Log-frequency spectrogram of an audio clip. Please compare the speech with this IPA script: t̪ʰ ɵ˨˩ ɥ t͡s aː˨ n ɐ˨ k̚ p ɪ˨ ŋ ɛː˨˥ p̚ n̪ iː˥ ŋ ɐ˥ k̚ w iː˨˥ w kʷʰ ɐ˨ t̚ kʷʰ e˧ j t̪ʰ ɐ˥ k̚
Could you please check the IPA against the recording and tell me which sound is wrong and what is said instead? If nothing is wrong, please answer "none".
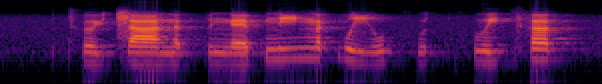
none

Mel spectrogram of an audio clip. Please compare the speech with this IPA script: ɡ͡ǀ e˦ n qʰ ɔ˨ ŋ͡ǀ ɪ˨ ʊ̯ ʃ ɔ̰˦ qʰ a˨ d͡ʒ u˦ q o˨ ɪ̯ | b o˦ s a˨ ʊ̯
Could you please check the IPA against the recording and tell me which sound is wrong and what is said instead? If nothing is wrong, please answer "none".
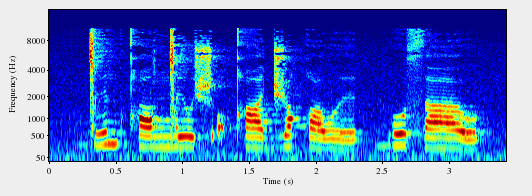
none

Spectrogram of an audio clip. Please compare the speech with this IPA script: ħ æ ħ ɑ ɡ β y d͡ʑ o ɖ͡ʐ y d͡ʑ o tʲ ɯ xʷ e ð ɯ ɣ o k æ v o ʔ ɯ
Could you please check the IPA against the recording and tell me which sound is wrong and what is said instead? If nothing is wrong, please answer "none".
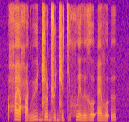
k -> ʔ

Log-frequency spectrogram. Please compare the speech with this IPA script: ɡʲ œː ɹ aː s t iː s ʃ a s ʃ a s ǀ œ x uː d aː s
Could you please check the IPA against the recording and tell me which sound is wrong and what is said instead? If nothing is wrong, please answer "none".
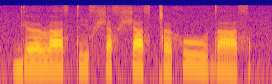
none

